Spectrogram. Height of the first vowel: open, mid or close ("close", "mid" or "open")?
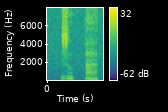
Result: mid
